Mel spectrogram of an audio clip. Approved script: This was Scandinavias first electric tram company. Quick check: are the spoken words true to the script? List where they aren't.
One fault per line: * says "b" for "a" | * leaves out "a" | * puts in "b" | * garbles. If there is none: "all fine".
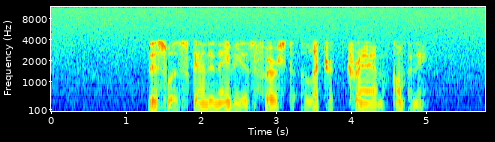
all fine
